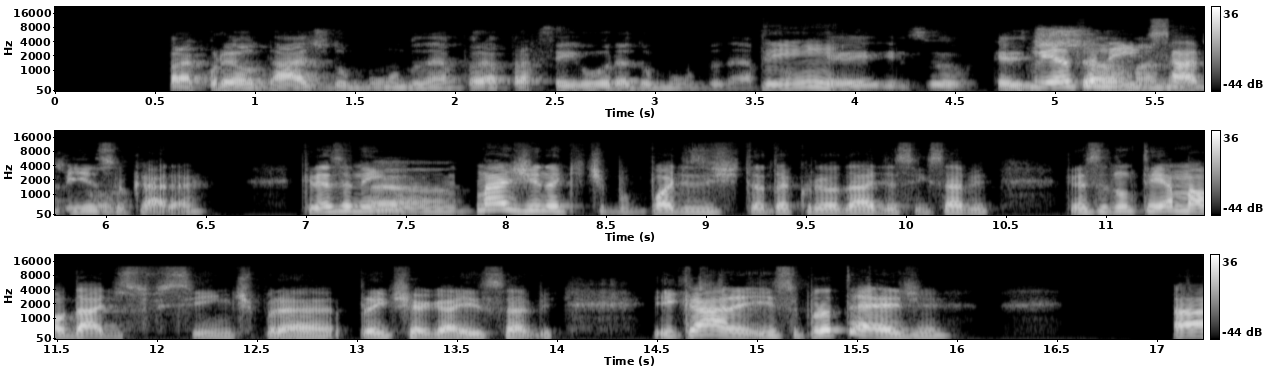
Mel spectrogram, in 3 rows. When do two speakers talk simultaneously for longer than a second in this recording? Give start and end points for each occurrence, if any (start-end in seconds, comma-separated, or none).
4.8-6.2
